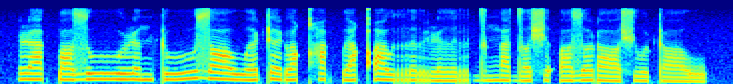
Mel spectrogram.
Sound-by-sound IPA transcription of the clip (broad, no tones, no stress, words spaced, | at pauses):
ɭak͡pɒzuːɭən ʈuːzɒː wə ʈɘɽuqʰə k͡pɘqʼuː rərɭɘːrdə ŋadʌʃə ʔɒzoɽɒːʃuː ʈɒw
